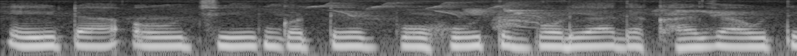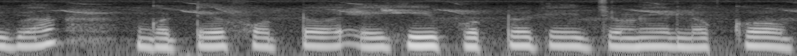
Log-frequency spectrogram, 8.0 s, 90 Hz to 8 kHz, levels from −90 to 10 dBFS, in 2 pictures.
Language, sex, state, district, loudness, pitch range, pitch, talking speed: Odia, female, Odisha, Malkangiri, -17 LUFS, 195-210 Hz, 200 Hz, 105 wpm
